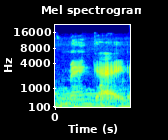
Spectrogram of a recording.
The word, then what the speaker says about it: manga: of things so as the aforementioned word Menge I that's how it's pronounced we're thinking about purely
